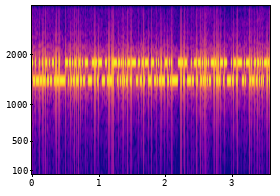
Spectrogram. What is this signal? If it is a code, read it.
RTTY, about 75 baud. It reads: 100 WPM OPERATION, MANY AMATEUR
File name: teletype-RTTY-75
